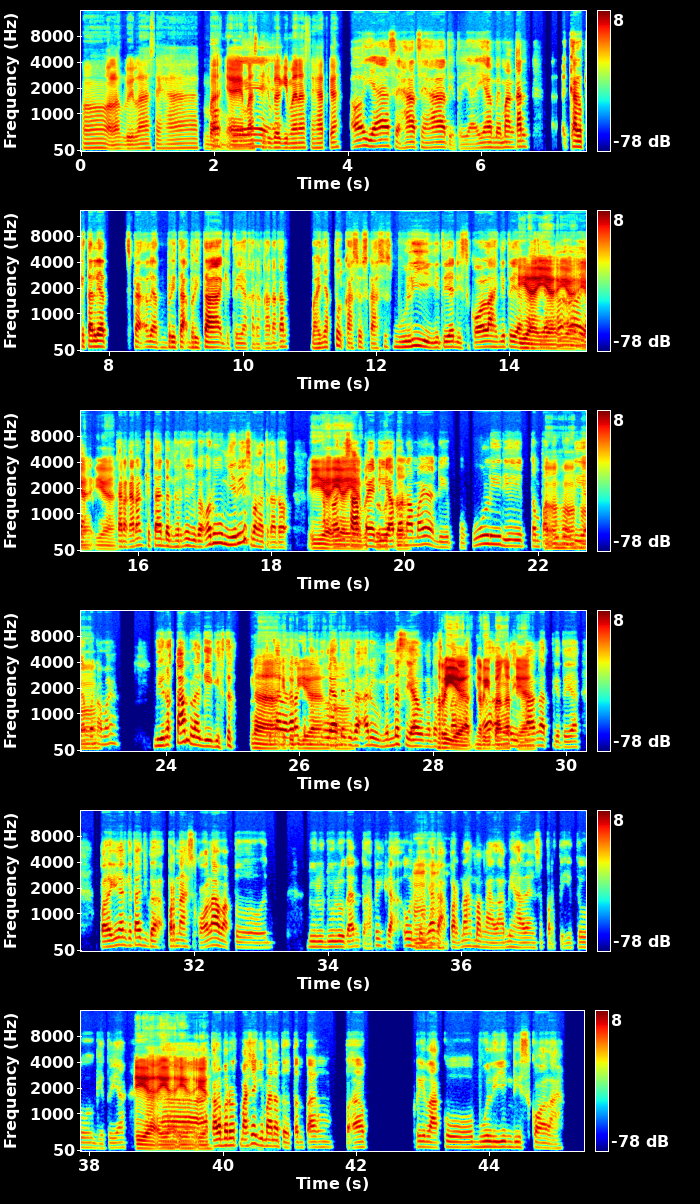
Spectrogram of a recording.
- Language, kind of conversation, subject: Indonesian, unstructured, Bagaimana menurutmu dampak perundungan di lingkungan sekolah?
- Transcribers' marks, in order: "kalau" said as "kato"; laughing while speaking: "gitu"; in English: "bullying"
